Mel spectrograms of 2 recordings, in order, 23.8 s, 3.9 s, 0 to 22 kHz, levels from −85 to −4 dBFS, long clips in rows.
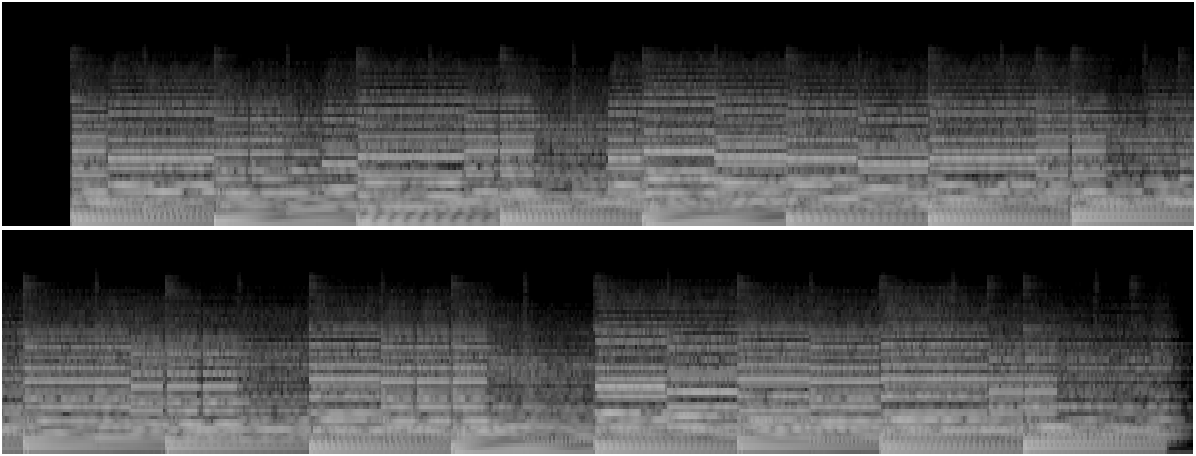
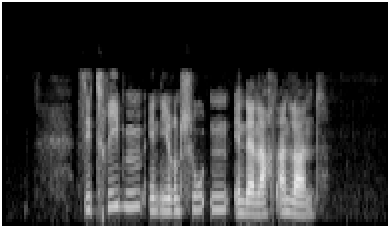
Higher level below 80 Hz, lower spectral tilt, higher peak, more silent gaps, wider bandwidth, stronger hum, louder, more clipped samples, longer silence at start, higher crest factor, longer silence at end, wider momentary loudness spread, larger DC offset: first, -44 dBFS vs -74 dBFS; first, -6 dB/octave vs -3 dB/octave; second, -20 dBFS vs -2 dBFS; neither; first, 11 kHz vs 7.4 kHz; neither; second, -34 LUFS vs -23 LUFS; neither; about the same, 0.7 s vs 0.8 s; second, 14 dB vs 22 dB; second, 0.1 s vs 0.65 s; second, 7 LU vs 11 LU; neither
